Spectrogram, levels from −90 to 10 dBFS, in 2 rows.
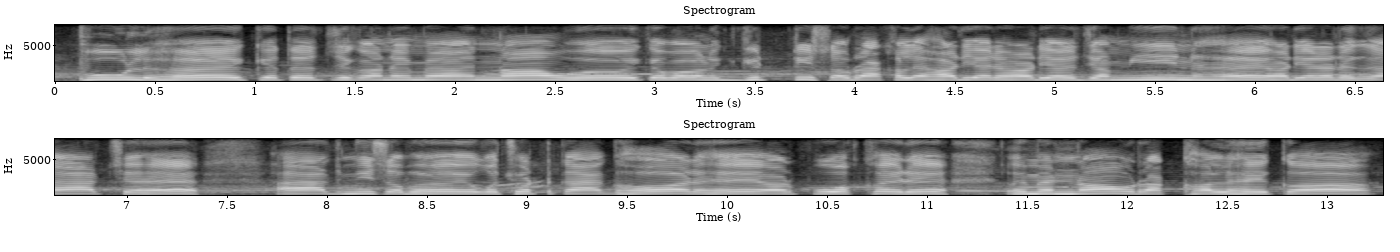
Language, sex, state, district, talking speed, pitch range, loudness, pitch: Maithili, male, Bihar, Darbhanga, 165 wpm, 255-275 Hz, -12 LUFS, 265 Hz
